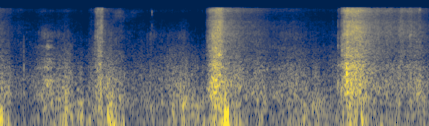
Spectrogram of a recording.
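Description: Long-handled pruning hook slashing upward through hornbeam shoots: a series of swishing, rustling cuts a little over a second apart, the last one the longest.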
